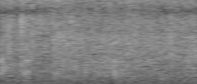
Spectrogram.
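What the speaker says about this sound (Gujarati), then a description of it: "બહુ જાજો વરસાદ છે." Heavy rain pours steadily on a village farmhouse during a downpour, a dense, even hiss of drops hitting surfaces close by with no pauses and no voices.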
